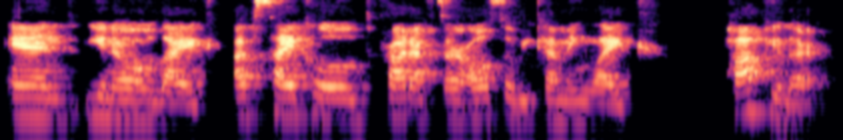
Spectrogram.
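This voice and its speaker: A woman's voice: lowish voice, fairly even intonation, unhurried, sharp tone, echoey room, poor audio. A young adult woman from Ethiopia, a fashion designer and entrepreneur, answering interview questions in a chatty way with many fillers.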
